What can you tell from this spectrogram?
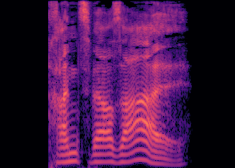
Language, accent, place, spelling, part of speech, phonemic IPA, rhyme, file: German, Germany, Berlin, transversal, adjective, /tʁansvɛʁˈzaːl/, -aːl, De-transversal.ogg
- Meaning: transversal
